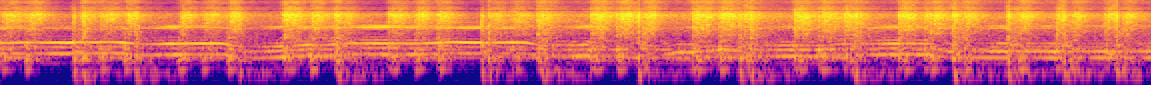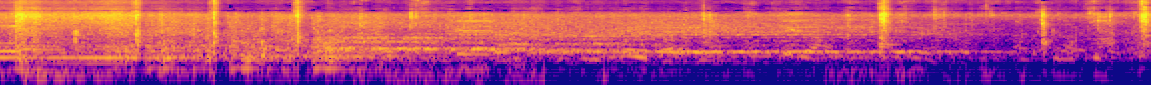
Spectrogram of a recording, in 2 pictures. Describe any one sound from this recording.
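A large stadium crowd sings a chant loudly, then trails off.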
